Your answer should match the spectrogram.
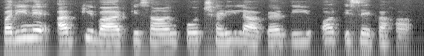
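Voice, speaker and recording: A woman's voice: medium pitch, slow, a little mellow, slight background noise. A woman telling a scripted moral story as narrator of a cartoon.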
